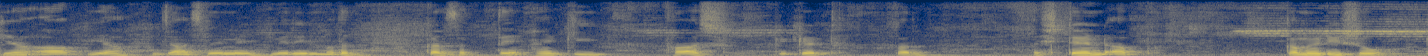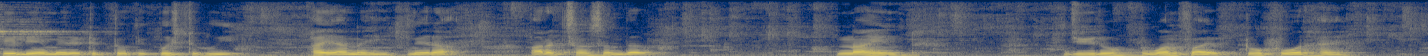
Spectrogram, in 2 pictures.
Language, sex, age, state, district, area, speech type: Hindi, male, 45-60, Uttar Pradesh, Ayodhya, rural, read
